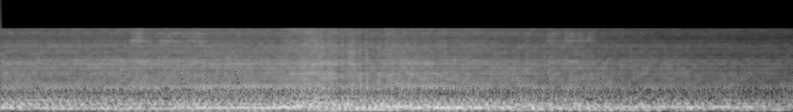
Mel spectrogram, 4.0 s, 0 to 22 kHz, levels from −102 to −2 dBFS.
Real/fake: fake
